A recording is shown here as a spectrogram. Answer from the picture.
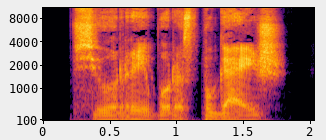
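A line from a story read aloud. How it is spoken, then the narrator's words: Gruff mutter. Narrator (Russian): буркнул он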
